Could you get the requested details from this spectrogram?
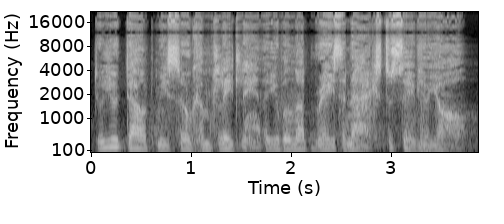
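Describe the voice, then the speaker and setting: An actor playing a stern, blunt Viking warrior leader in a video game, terse and commanding. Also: male voice, mid-range voice, fairly quick, bright, forceful tone, slightly rough, big-room sound, exaggerated voice.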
